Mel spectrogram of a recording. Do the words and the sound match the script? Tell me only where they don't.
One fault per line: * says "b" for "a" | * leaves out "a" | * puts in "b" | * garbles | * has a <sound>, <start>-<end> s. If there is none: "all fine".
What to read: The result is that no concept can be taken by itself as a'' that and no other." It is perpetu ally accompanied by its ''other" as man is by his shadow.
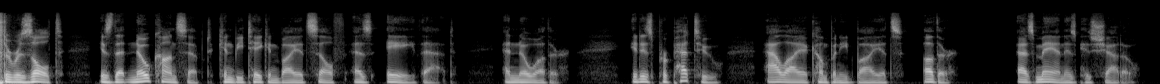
* leaves out "by"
